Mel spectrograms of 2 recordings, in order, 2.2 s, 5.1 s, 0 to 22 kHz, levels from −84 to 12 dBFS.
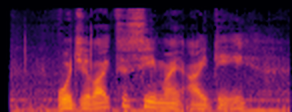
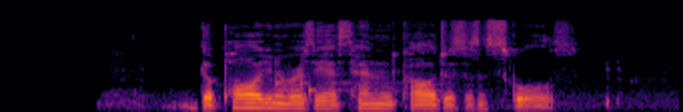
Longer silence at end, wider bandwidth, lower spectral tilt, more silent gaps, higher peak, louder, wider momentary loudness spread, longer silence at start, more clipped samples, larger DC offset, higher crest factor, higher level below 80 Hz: second, 0 s vs 0.9 s; first, 16.5 kHz vs 11.5 kHz; about the same, -5 dB/octave vs -6 dB/octave; neither; first, -2 dBFS vs -10 dBFS; first, -21 LUFS vs -29 LUFS; about the same, 9 LU vs 10 LU; second, 0.1 s vs 1.35 s; neither; neither; about the same, 20 dB vs 20 dB; first, -34 dBFS vs -66 dBFS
